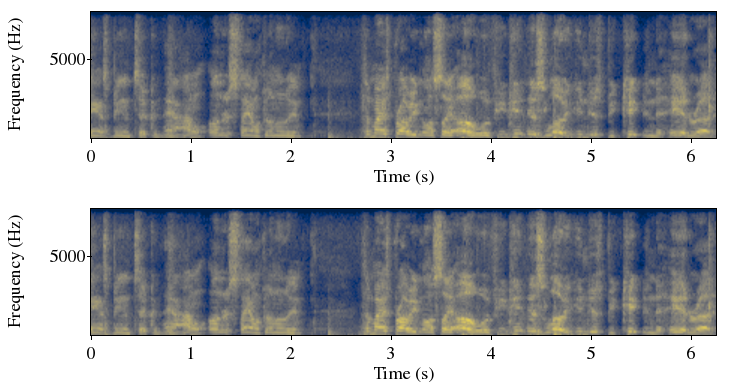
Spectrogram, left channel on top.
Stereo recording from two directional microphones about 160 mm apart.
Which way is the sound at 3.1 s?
15° left (ahead or behind).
